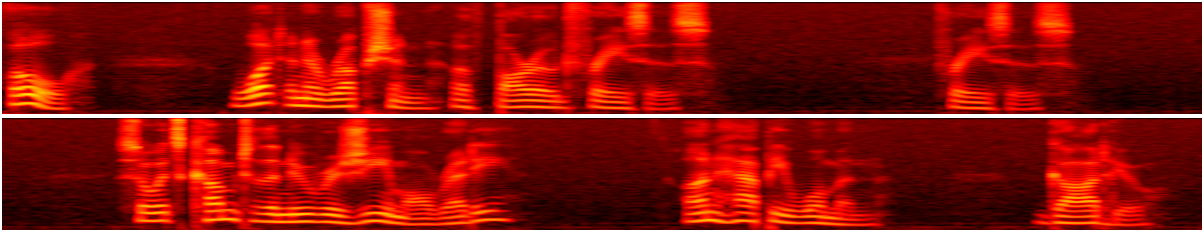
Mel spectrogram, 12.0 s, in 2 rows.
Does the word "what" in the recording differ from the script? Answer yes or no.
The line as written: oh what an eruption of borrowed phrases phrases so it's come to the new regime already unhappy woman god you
no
